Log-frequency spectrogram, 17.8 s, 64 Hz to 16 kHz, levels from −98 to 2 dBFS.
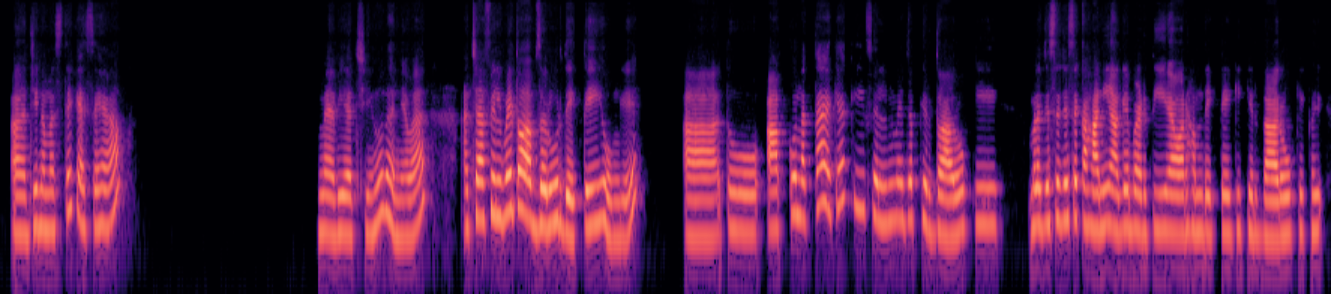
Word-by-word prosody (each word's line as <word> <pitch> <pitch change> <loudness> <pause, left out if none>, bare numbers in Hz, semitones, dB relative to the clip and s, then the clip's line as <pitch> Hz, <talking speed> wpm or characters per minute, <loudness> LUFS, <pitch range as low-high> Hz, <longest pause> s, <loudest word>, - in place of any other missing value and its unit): अ, 200 0 0
जी 230 - 0
नमस्ते, 220 +5 -2
कैसे 235 -7 -3
हैं 230 0 -1
आप? 455 - -3 2.6
मैं 205 -2 -1
भी 205 +1 +1
अच्छी 200 +1 -3
हूँ, 255 +9 -2
धन्यवाद। 205 - -1 0.5
अच्छा, 240 +4 +3
फ़िल्में 280 +2 +3
तो 325 +1 +6
आप 275 -5 +7
ज़रूर 235 +2 +5
देखते 200 +2 +2
ही 245 - -2
होंगे 185 - -1 0.7
अ, 190 0 0
तो 210 -2 -3
आपको 220 +6 +2
लगता 265 +2 -2
है 345 -3 +3
क्या 335 +4 -3
कि 350 -4 -7
फ़िल्म 245 -3 0
में 260 -1 -2
जब 260 0 -2
किरदारों 205 -4 +2
की 235 +2 -7 0.5
मतलब 235 0 +2
जैसे-जैसे 255 +2 +2
कहानी 230 -3 +2
आगे 225 +2 0
बढ़ती 215 0 -2
है 210 -1 +1
और 205 0 +3
हम 210 -1 -4
देखते 200 0 -4
हैं 200 0 -2
कि 210 +1 -9
किरदारों 195 -2 +1
के 205 +1 -9
कई 205 0 -5
अ, - - -6
220 Hz, 155 wpm, -25 LUFS, 205-260 Hz, 2.6 s, आप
